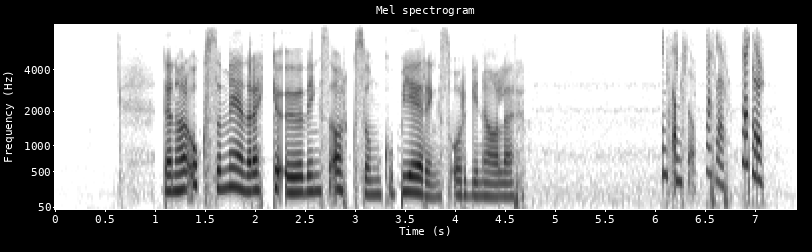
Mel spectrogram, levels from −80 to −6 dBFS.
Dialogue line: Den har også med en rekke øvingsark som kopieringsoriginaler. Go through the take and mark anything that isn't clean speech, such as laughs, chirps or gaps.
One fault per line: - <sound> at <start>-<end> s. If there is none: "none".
- chirp at 6.1-7.1 s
